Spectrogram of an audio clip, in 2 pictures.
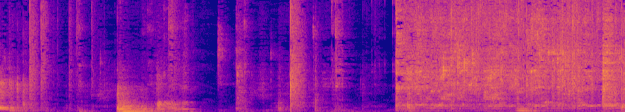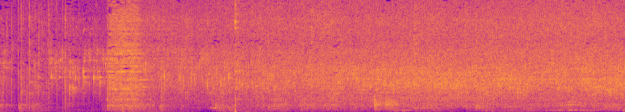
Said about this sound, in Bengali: কড়াইটা গরম হয়ে গেছে, এখন আমি বড়িগুলো ভেজে নেব। দিয়ে দেবো সর্ষের তেল,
